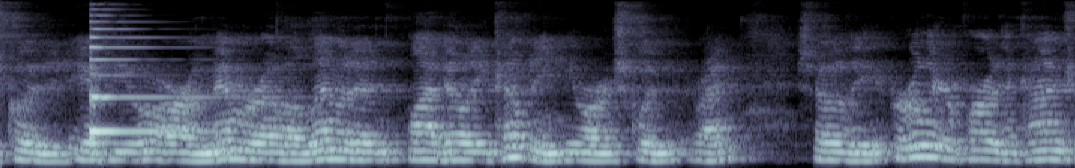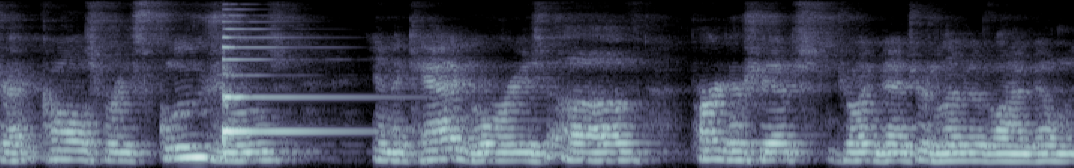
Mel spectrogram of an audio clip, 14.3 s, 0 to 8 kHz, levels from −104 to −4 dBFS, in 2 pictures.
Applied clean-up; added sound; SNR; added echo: none; Bowed string instrument; 3 dB; reverberation time 0.6 s.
